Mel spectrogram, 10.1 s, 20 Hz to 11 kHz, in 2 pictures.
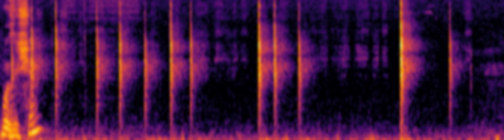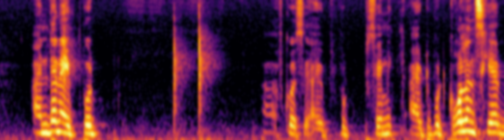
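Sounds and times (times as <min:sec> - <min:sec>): chalk scratching on chalkboard: 0:00.4 - 0:04.7.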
